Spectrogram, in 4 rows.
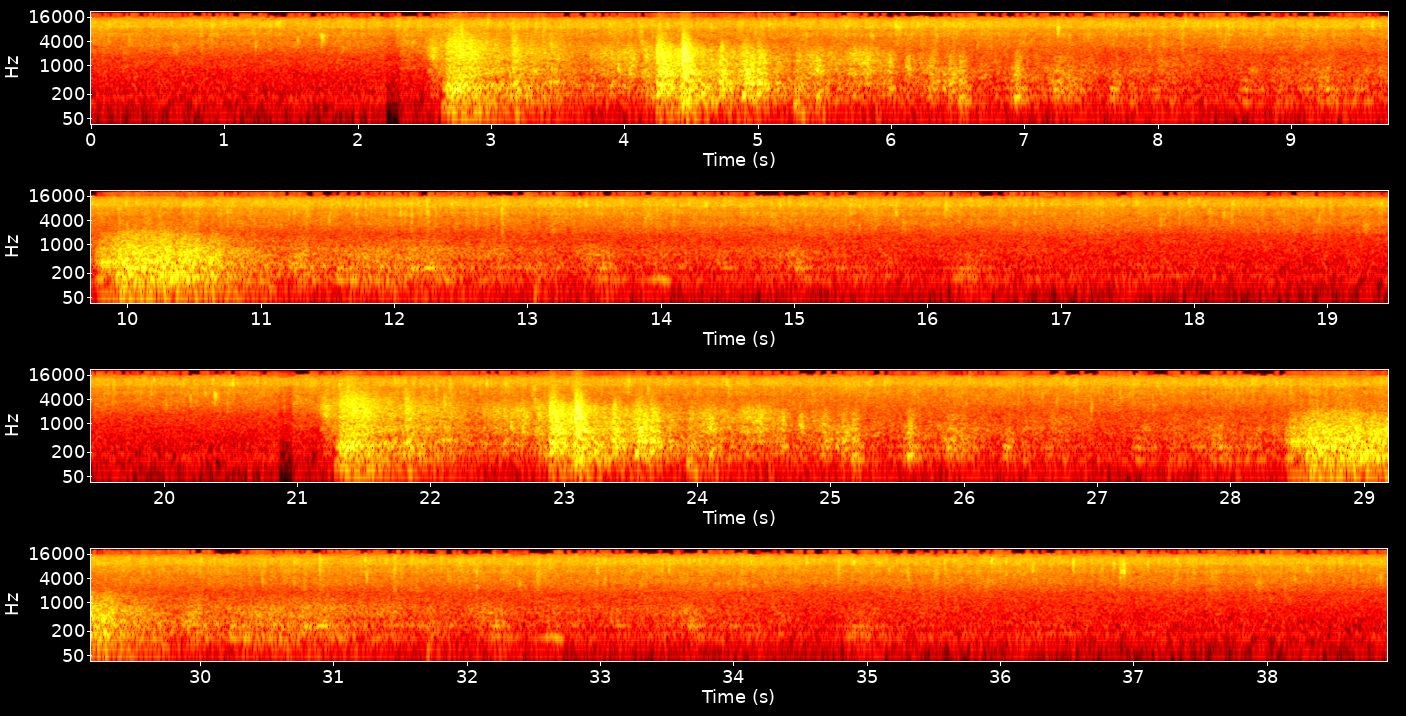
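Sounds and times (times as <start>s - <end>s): heavy rain: 0.0s - 38.9s
thunder crashing: 2.5s - 13.9s, 21.2s - 33.8s.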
